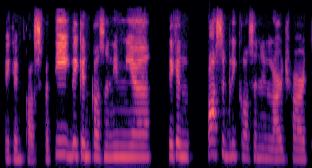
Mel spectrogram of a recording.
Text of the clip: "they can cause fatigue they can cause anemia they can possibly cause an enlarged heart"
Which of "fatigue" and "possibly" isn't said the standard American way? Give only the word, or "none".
none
